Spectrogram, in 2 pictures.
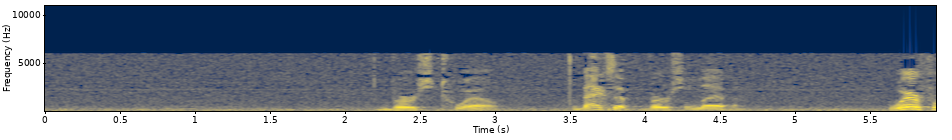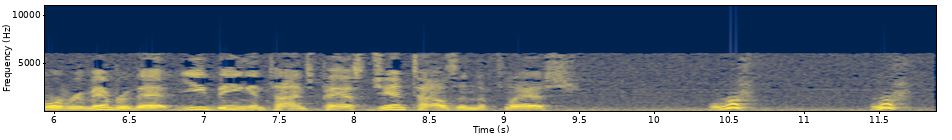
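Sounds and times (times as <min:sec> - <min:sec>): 
speech: 0:02.2 - 0:04.8, 0:05.6 - 0:09.6, 0:10.4 - 0:10.8, 0:11.4 - 0:11.7
small puppy dogs yapping: 0:10.4 - 0:10.8, 0:11.5 - 0:11.8.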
